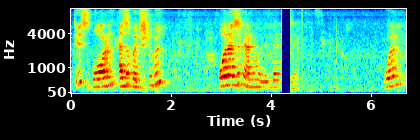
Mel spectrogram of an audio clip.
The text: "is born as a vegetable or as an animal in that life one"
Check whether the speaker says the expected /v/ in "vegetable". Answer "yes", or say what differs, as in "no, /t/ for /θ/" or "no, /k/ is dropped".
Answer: no, /b/ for /v/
